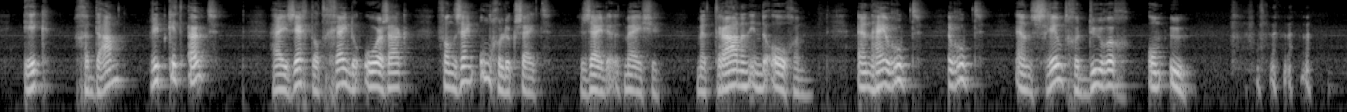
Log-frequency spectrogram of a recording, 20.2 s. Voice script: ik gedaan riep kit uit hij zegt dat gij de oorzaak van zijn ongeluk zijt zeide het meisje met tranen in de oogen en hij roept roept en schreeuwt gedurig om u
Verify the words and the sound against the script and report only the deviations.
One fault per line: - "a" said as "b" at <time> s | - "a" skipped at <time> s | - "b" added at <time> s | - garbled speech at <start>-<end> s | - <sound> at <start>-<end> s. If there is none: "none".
- laugh at 18.5-19.7 s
